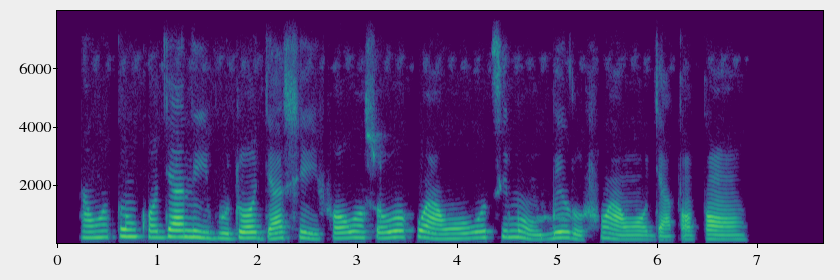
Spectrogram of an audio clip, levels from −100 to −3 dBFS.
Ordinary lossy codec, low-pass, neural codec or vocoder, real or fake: Opus, 32 kbps; 7.2 kHz; none; real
